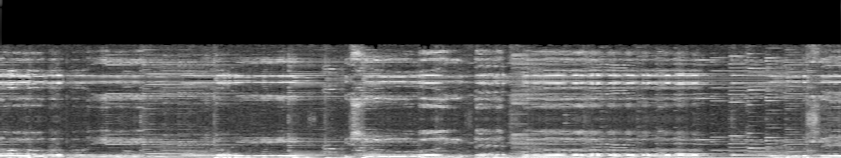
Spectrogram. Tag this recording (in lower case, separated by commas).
male singing, music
